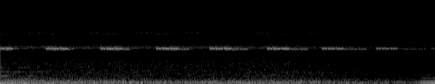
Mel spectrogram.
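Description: Cricket chirping steadily, about two chirps a second, over a low rumble that fades away.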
